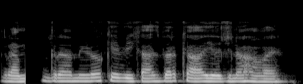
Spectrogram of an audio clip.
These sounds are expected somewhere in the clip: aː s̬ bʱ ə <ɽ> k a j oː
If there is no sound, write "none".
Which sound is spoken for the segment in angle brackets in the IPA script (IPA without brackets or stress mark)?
ɾ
